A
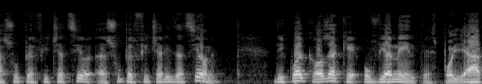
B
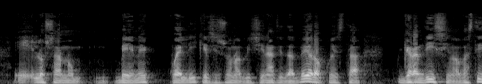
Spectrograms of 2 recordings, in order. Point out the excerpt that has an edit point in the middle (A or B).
B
